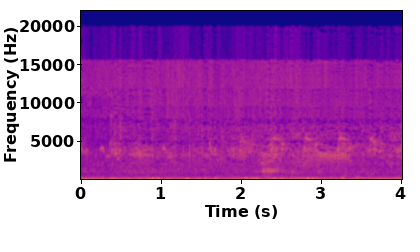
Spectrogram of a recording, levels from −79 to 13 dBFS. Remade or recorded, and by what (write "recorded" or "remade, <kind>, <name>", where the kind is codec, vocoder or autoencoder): remade, vocoder, BigVGAN v2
